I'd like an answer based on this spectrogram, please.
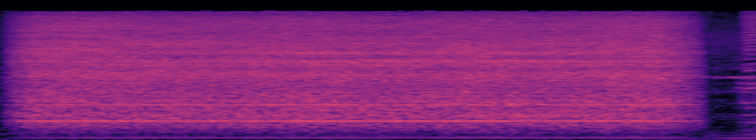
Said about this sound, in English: Well, I don't know if it's wind, but that sounds like a vacuum. It was a hairdryer.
